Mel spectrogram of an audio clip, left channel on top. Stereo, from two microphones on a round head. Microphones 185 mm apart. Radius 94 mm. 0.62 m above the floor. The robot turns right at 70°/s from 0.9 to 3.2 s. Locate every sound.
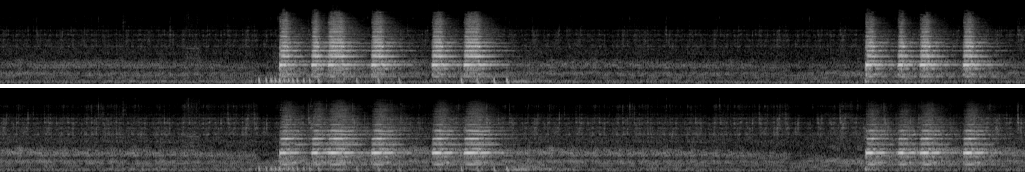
2.7 s a car horn: 45° left (ahead or behind), 2 m; by 9.9 s 75° left (ahead or behind), 2 m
